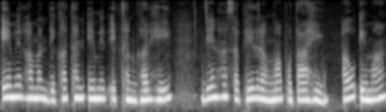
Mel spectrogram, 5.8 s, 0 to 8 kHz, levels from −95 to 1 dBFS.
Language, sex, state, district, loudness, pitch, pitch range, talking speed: Chhattisgarhi, female, Chhattisgarh, Sukma, -10 LUFS, 240 Hz, 225-260 Hz, 195 wpm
